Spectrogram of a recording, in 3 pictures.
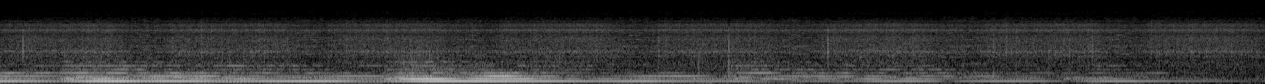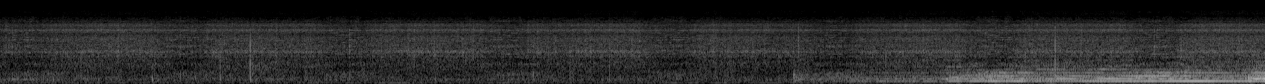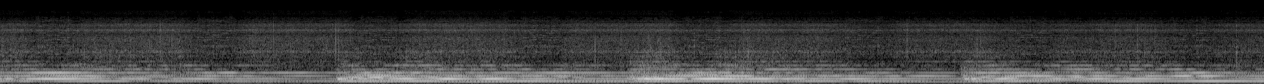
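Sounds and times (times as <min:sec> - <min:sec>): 
bells ringing: 0:00.0 - 0:12.6, 0:20.8 - 0:37.9.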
